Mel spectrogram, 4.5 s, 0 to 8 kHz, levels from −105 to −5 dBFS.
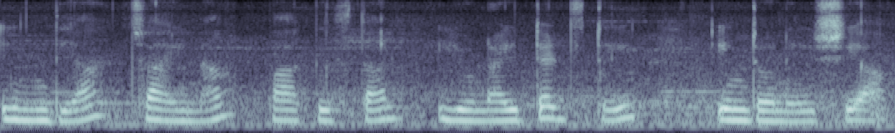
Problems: constant background noise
